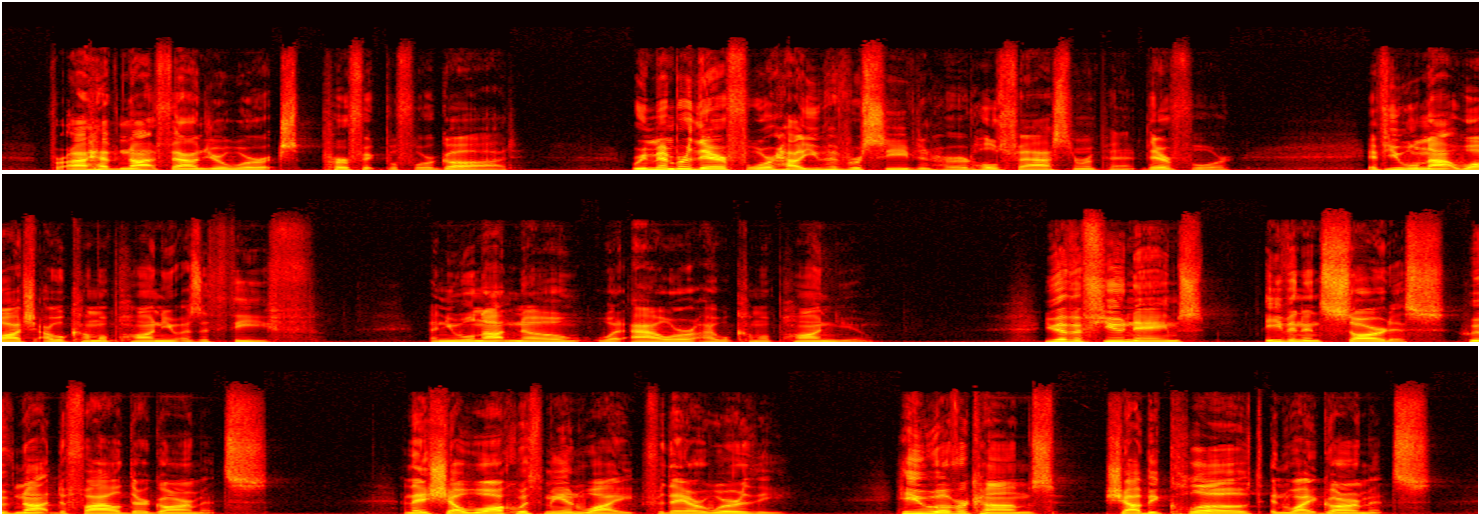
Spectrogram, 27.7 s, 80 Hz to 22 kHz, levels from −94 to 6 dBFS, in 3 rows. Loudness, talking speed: -25 LUFS, 180 wpm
